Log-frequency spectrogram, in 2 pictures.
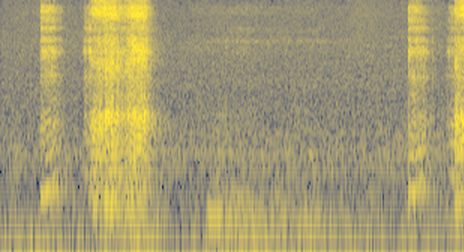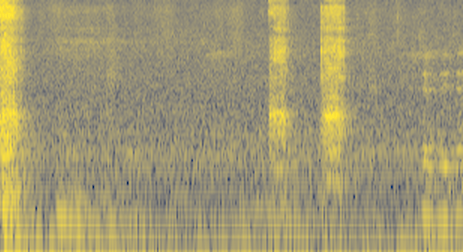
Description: I took this video in flat to show my friend how loudly he snores while asleep.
